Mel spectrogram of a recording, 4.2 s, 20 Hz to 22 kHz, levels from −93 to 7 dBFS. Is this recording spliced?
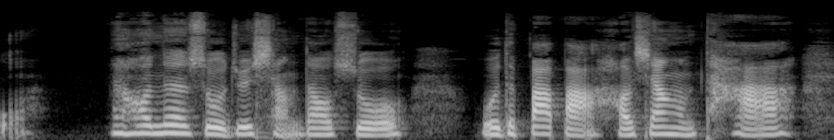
no; 0 cuts

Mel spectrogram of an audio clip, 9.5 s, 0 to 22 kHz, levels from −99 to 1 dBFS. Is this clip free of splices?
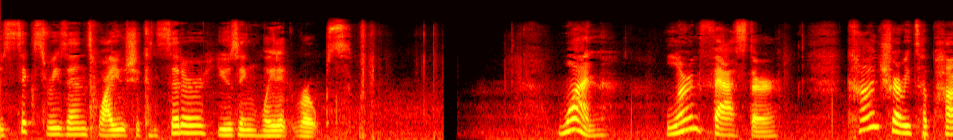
yes; 0 cuts

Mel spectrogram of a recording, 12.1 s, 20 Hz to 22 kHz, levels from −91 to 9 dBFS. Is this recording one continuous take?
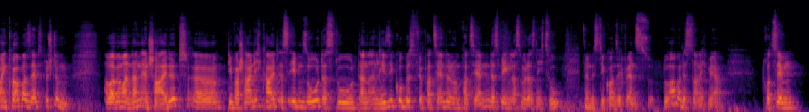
no; 1 cut; at 8.7 s

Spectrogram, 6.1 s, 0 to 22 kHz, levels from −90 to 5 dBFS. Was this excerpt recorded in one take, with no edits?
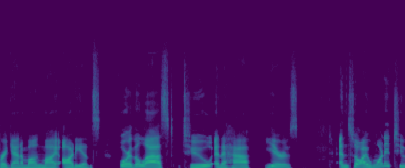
yes; 0 cuts

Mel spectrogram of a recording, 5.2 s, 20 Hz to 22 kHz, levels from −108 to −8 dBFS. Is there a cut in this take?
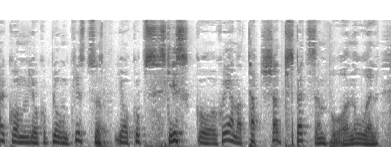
yes; 3 cuts; at 1.2 s, 1.5 s, 3.7 s

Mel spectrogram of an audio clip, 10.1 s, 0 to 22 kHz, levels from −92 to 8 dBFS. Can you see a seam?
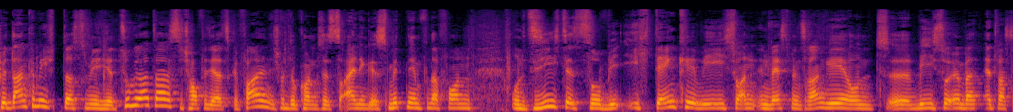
yes; 1 cut; at 2.8 s

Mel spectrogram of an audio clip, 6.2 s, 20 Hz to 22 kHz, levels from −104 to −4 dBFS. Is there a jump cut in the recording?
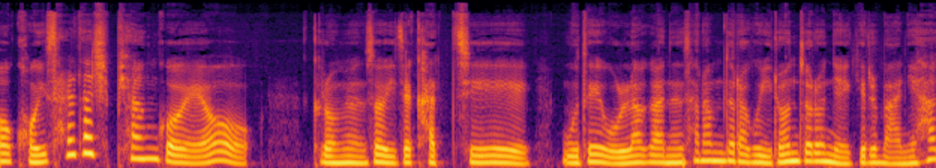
no; 0 cuts

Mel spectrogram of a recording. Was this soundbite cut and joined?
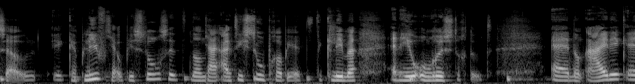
yes; 2 cuts; at 1.1 s, 2.1 s

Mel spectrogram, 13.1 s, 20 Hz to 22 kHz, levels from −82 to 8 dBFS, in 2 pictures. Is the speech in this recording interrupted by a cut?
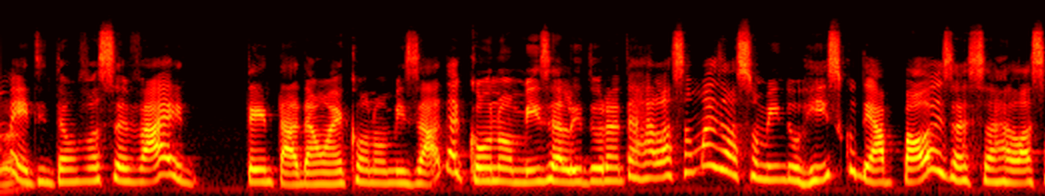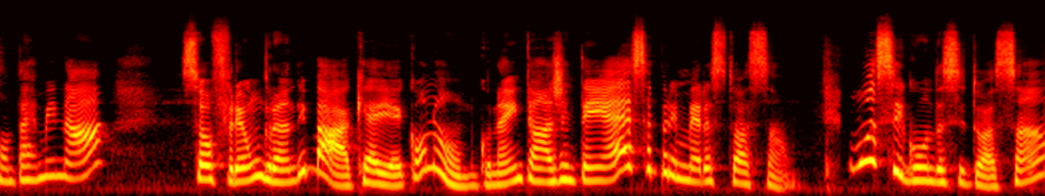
yes; 1 cut; at 11.8 s

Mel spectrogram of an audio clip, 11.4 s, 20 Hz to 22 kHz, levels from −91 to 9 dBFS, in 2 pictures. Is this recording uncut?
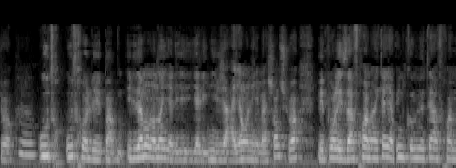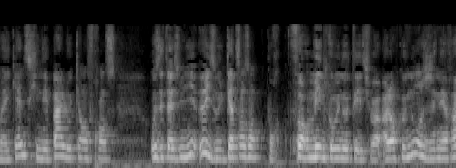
no; 2 cuts; at 3.2 s, 4.9 s

